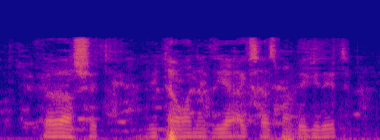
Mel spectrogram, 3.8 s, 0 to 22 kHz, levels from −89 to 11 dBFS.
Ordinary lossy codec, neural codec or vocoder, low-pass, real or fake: AAC, 32 kbps; codec, 16 kHz, 16 kbps, FreqCodec, smaller model; 7.2 kHz; fake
